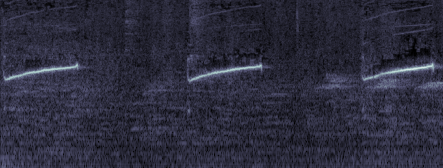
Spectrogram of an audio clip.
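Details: Oriental magpie-robin (kacer, poci type) whistles, played to encourage caged birds to sing. Long, pure, slowly rising whistles come about every two seconds over a quiet hiss.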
